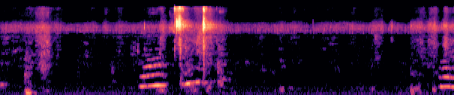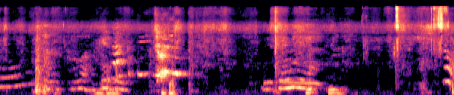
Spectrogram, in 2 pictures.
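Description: Short bursts of voice, a young child's high-pitched calls among them, with rustling and a few soft knocks from a blanket being handled on a bed.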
